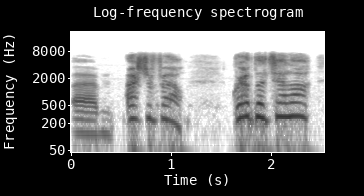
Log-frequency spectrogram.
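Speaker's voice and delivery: shouting. Playing a character in a game scene, shouting an order. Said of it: "but I'll shout".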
